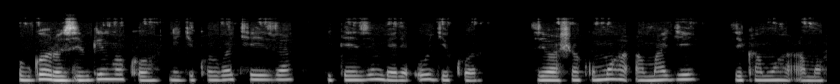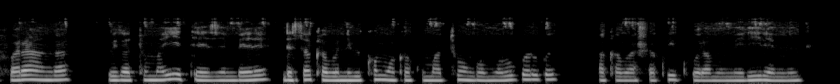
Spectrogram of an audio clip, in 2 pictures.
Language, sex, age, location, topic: Kinyarwanda, female, 18-24, Huye, agriculture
